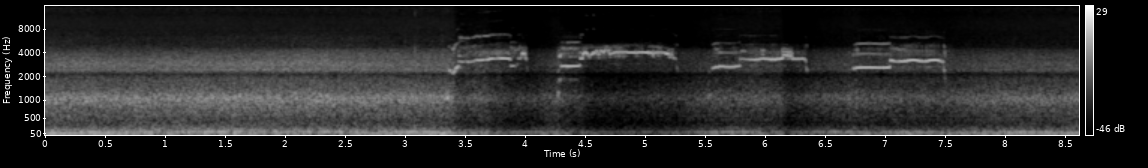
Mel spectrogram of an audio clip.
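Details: Bald eagle calling at West End on a live nature cam, 25 August 2023 at 06:58; a steady low hum gives way to bursts of high, thin whistled notes, some wavering, in four separated phrases.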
